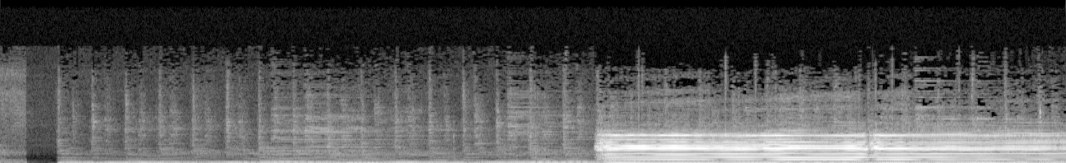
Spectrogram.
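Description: Indie folk band's instrumental intro: guitars, bass and a bowed violin holding sustained notes, starting just after a brief silence and growing louder and fuller about six seconds in.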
